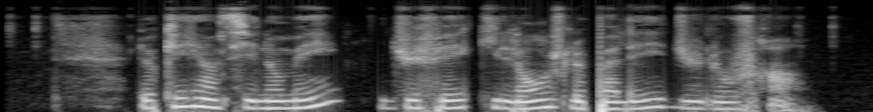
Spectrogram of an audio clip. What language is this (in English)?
French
